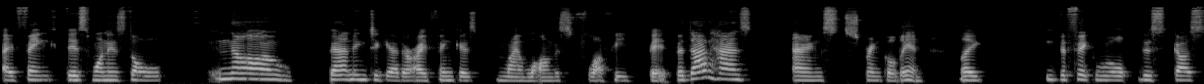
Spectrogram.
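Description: Very slowly, a woman speaks in a Dutch accent with fairly even intonation, in a very clean recording with a silent background. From Netherlands. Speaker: fanfiction writer. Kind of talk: casual interview.

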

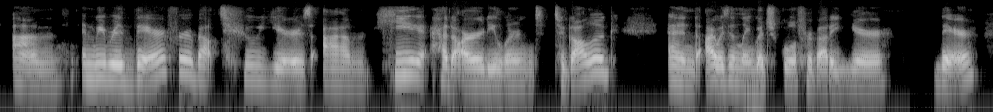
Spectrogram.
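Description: A woman with an American accent speaks at a fairly low pitch with ordinary pitch variation. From US Northeast, Connecticut. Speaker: Enneagram coach and entrepreneur. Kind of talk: casual interview chat.

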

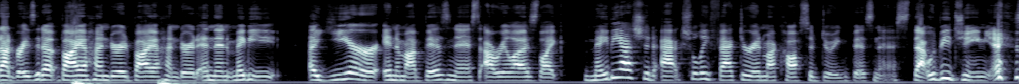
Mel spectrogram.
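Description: At a fairly quick pace with hardly any pauses, a woman with a strong Southern US accent and a medium pitch speaks in a bright, sharp tone with ordinary pitch variation. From US South, Texas. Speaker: freelance photographer. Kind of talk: casual interview chat.

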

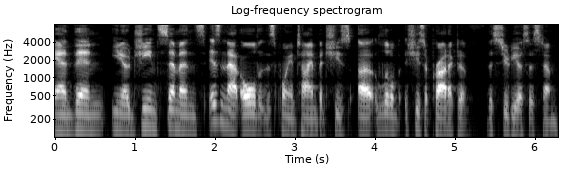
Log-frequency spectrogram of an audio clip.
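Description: An American-accented man speaks at a medium pitch and moderate pace, with ordinary pitch variation and big swings in loudness, on a very clean recording with a silent background. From Texas, small town. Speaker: film podcast co-host. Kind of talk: casual chat. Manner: halting, many fillers.

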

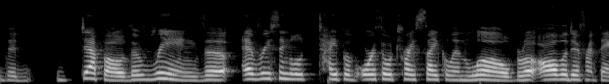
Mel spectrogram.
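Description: This woman has an unremarkable speaking voice, pitched fairly high, with ordinary pitch variation and a moderate pace. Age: 30s. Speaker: nurse. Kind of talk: interview.

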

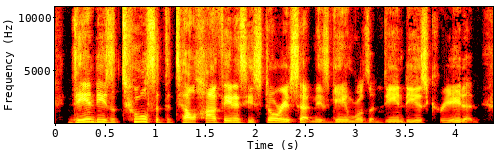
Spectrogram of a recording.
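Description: A man speaks in a normal speaking voice with lively intonation, in a dry, close sound with no echo. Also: very clean recording, silent background. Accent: American. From United States. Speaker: game designer. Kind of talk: casual chat.

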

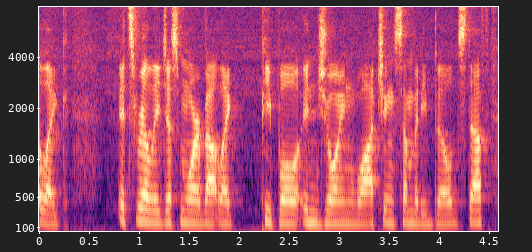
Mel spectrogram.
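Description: A man talks fairly quickly on a very clean recording where the background is silent. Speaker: podcast host and woodworker. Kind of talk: casual interview. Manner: fast.

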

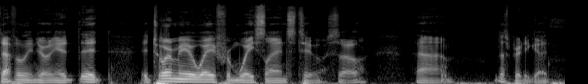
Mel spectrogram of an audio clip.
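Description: A man talks fairly quickly in a plain, everyday voice, fairly low in pitch. The recording is very clean, with a silent background. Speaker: former co-host, guest. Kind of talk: casual chat. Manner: joking, deadpan.

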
